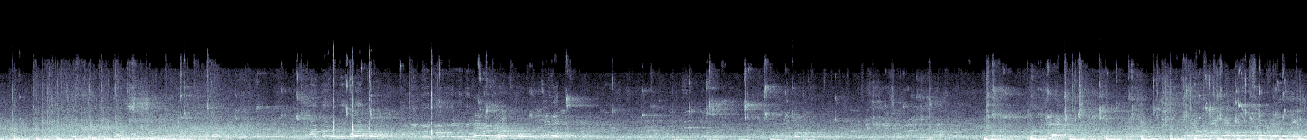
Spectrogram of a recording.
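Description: A basketball bounces repeatedly on a hardwood court.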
